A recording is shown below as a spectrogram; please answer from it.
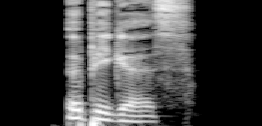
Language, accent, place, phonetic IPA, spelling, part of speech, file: German, Germany, Berlin, [ˈʏpɪɡəs], üppiges, adjective, De-üppiges.ogg
- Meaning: strong/mixed nominative/accusative neuter singular of üppig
